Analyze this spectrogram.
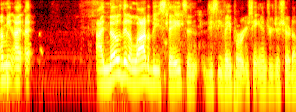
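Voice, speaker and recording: With a Southern US accent, a man speaks at a moderate pace in a fairly high, bright, sharp voice, his intonation lively, his loudness swinging widely, and his pauses long and frequent. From US South. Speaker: live-stream show co-host. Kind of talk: casual chat. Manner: halting.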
